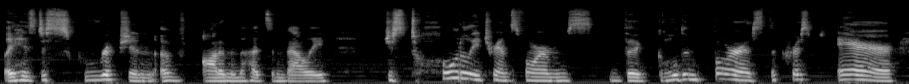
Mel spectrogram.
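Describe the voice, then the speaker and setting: A woman's voice: lowish voice, slow, no echo, soft background music. A woman co-hosting a podcast, explaining a favourite subject with enthusiasm, moving between prepared summary and casual discussion. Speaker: podcast co-host.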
